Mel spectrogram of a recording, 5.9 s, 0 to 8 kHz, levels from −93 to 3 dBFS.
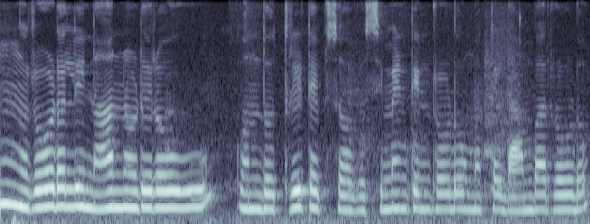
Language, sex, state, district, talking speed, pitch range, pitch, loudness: Kannada, female, Karnataka, Raichur, 140 wpm, 205-225 Hz, 215 Hz, -15 LUFS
